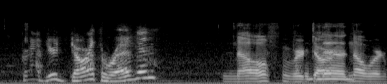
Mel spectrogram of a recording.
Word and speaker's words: Revan: by the way uh no no no it's pronounced revon CRA you're Darth Revan no we're Darth no we're we're revon no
